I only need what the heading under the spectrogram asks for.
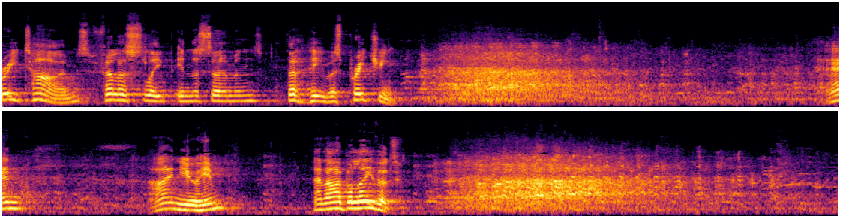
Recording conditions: live audience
